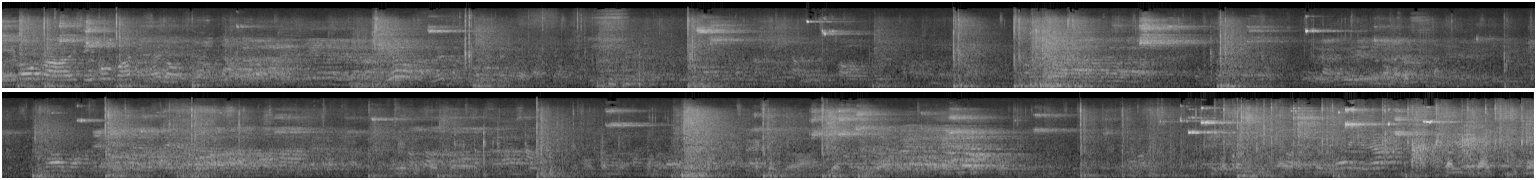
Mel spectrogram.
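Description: A basketball bouncing and thudding on a hardwood gym floor again and again, mixed with players' voices and calls echoing in a large hall, and short high squeaks.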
